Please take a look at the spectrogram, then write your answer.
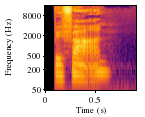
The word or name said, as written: befaren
